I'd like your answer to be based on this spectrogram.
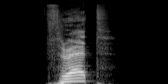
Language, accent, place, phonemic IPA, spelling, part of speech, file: German, Germany, Berlin, /θrɛt/, Thread, noun, De-Thread.ogg
- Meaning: 1. thread (series of messages) 2. thread (unit of execution)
